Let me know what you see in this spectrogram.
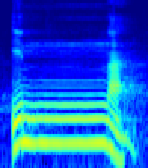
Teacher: nun bertasydid, gunnah ya, dibaca dengung. Nah, dan gunnah itu makhrajnya dari hidung ya, pasti sengau gitu. Pasti sengau di hidung.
